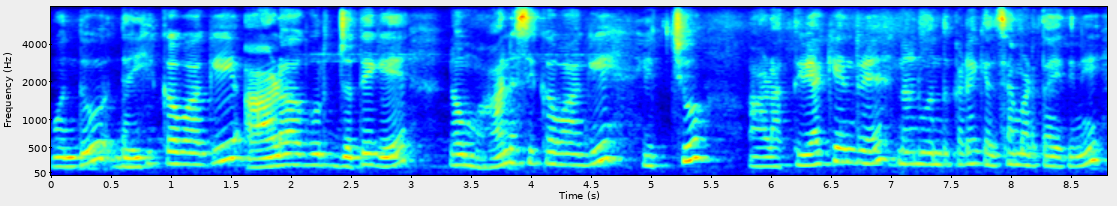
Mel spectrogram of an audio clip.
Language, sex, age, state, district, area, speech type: Kannada, female, 45-60, Karnataka, Mysore, urban, spontaneous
